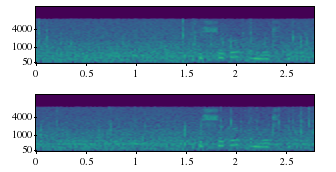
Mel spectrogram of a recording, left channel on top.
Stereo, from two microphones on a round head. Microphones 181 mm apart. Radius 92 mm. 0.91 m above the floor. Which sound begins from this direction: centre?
A woman speaking, at 1.6 s.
